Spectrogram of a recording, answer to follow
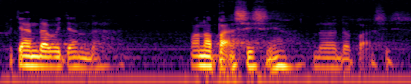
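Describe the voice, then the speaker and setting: A man's voice: mid-range voice, flat delivery, brisk, a little mellow, a little hiss or hum. Masked male preacher, echoing hall. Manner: speaking through a face mask; conversational, explanatory, with rhetorical questions. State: slightly breathless. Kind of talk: Islamic sermon to a congregation. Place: large mosque hall, indoors. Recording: long hall reverb in mosque.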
